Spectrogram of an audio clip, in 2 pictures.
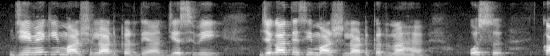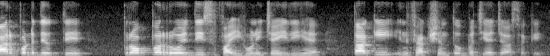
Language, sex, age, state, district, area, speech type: Punjabi, female, 45-60, Punjab, Hoshiarpur, urban, spontaneous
